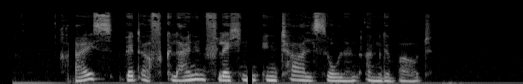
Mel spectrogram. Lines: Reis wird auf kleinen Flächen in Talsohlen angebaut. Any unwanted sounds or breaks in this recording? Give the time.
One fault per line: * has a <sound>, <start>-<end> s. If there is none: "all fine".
* has a dropout, 0.7-0.8 s
* has a dropout, 2.5-2.5 s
